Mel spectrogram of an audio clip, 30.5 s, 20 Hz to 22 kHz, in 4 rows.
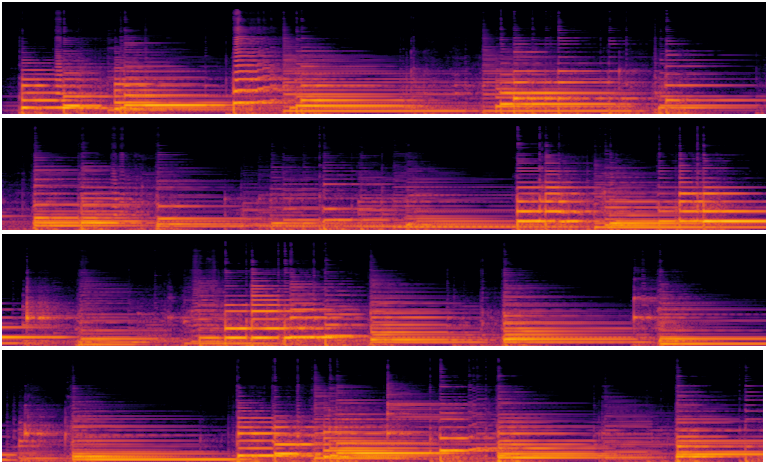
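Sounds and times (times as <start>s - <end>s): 
jazz classical guitar playing: 0.0s - 30.5s.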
